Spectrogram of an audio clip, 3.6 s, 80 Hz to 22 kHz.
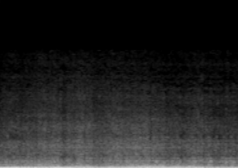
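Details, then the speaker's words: Honda Supra X 125 single-cylinder after rebore and head install with new piston, conrod and crank bearing: steady, low, even putter with no knocks or ticks, idling smooth and soft. "sudah lembut halus Ya tinggal kita coba performanya ya"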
